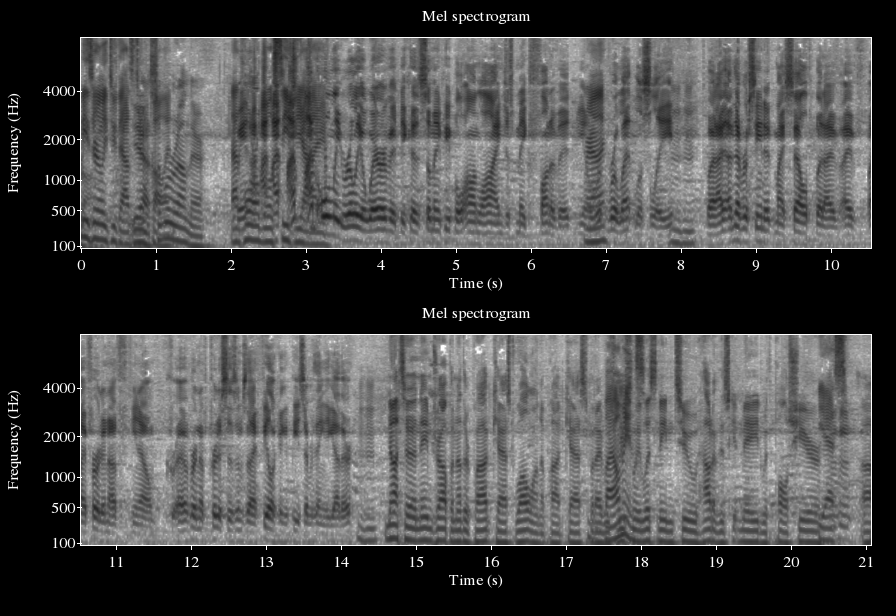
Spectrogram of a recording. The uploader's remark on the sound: The Castwave Studios Holiday Special 2016. Live at Dublin Roasters.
